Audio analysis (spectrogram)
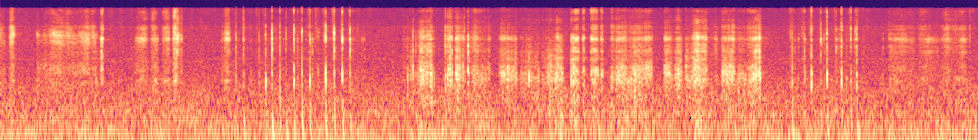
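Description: A small plastic acrylic paint bottle with a flip cap has its cap and top scratched with fingernails. Quiet, bright scratching comes in dense bursts of rapid clicks and rasps, with short pauses between.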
